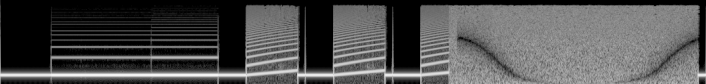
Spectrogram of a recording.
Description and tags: With this sound I create an emergy soundtrack, we can hear a bip of electrocardiogram, and then an alarm siren.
